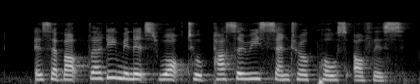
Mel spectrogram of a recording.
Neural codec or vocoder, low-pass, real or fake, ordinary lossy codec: codec, 16 kHz, 2 kbps, FunCodec, trained on LibriTTS, 25 frames a second; 7.2 kHz; fake; none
